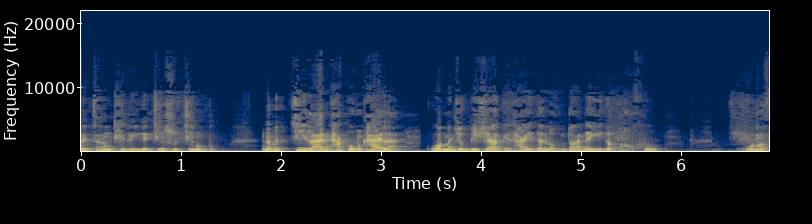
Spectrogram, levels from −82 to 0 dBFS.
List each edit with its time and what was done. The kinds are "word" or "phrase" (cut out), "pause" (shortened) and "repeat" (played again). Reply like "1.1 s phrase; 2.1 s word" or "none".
3.4 s pause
